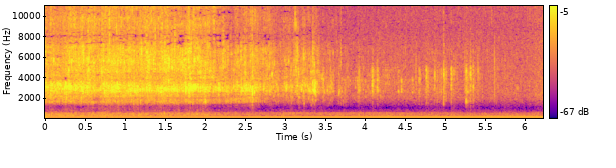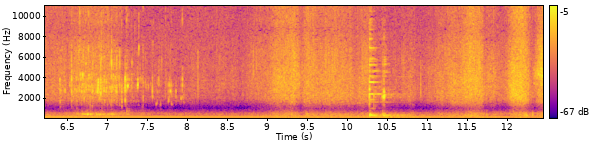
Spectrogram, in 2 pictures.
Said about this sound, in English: Something about water being poured.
